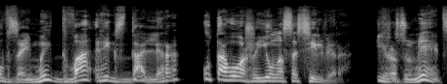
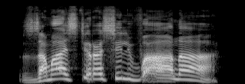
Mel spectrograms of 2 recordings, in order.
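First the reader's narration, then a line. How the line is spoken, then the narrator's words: Overexcited shout. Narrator (Russian): крикнул я, видимо, с излишней ажиотацией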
